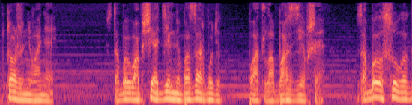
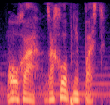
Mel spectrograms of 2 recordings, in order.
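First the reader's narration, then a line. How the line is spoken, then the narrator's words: Hoarse, gang boss. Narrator (Russian): захрипел бугор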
